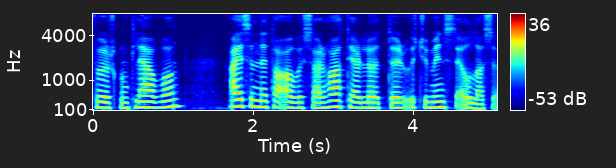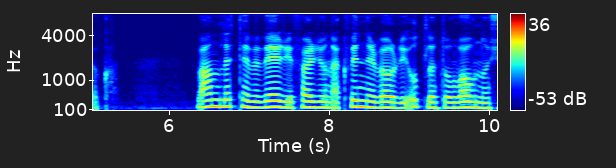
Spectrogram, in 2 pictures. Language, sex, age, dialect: Faroese, female, 36-60, Sandoy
